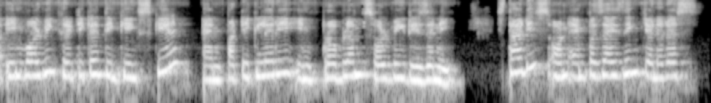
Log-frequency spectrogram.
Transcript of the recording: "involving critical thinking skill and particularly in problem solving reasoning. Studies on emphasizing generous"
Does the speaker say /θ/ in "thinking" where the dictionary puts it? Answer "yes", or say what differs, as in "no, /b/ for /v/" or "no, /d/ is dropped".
no, /t/ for /θ/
